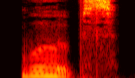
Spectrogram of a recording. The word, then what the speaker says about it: WPPSS: on july 25th 1983 wppss pronounced with macabre humor whoops announced that it was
